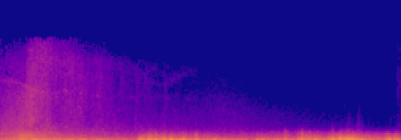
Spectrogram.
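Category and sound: nature, thunderstorm with thunder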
